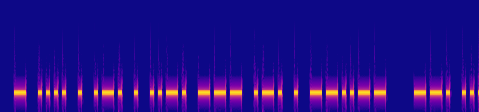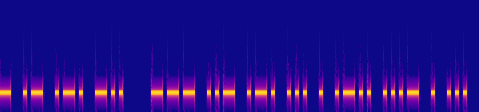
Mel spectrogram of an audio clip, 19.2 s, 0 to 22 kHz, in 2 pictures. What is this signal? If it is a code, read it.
Morse code, heard as a keyed tone, about 15 wpm, 700 Hz. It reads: THEREFORE, GUARD OURSELVES
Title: Sentences from Top 1600 Words 15wpm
